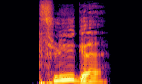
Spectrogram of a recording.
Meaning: nominative/accusative/genitive plural of Pflug
- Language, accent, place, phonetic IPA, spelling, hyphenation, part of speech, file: German, Germany, Berlin, [ˈpflyːɡə], Pflüge, Pflü‧ge, noun, De-Pflüge.ogg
